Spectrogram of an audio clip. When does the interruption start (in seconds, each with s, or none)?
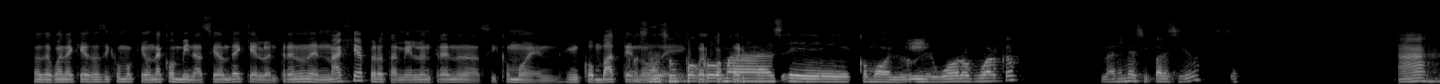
6.3 s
